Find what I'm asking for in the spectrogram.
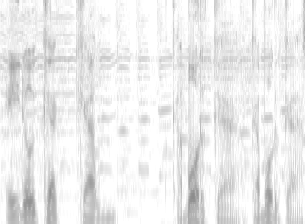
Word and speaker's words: Heroica Caborca: Ya llegando a los últimos segundos de este programa del día de hoy, saludos a Vázquez César, a la heroica Carboca, o Caborcar, no sé cómo se pronuncia. Oh, es una ciudad, Heroica Caborca, sí.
